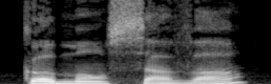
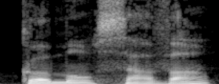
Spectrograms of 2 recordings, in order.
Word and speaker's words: comment ça va: Okay, comment ça va? Okay, you raise a little bit at the end.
